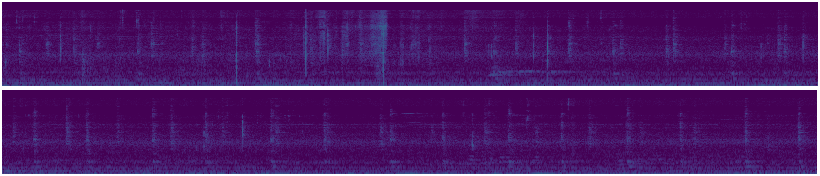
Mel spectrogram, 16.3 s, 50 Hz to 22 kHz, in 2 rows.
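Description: Oak-cased 1920s pendulum wall clock ticking steadily, its escapement giving a run of short clicks.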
